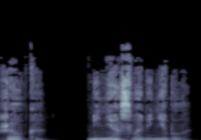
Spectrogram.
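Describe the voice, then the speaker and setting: A man voicing a teasing, practical young girl companion in a soft, quiet voice. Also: mid-range voice, fairly even intonation, a little fast, vocal fry, slightly rough, no room sound, studio quality.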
